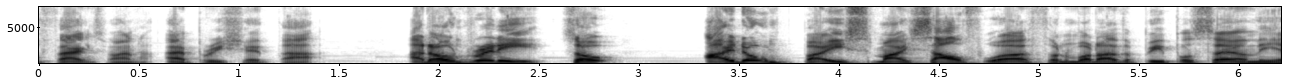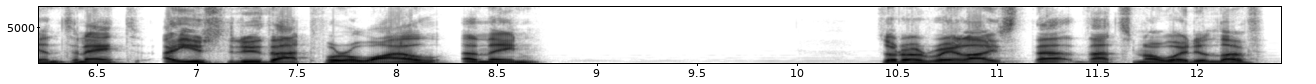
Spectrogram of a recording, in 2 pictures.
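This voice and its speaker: South african guy streaming, soft accent, afrikaans first language, chatty and blunt, swears a bit, faint music behind. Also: medium pitch. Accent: soft South African English. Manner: candid, swears casually, answers chat. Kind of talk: casual live-stream chat, reading comments.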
